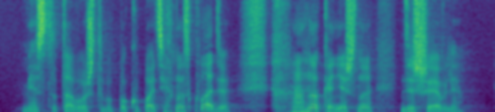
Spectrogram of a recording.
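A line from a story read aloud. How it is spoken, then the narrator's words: Laughing, joking. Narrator (Russian): Я засмеялся и, подхватив его остроту, сказал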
